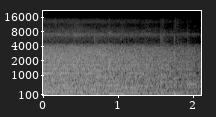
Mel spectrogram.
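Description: A steady hiss of noise with no clear pitch, easing off slightly toward the end.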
